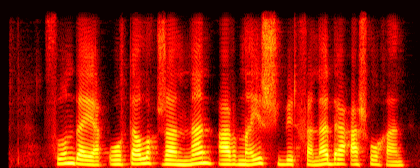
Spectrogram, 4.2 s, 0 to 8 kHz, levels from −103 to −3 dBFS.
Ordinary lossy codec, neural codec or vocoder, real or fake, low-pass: none; codec, 16 kHz, 0.7 kbps, FocalCodec; fake; 7.2 kHz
